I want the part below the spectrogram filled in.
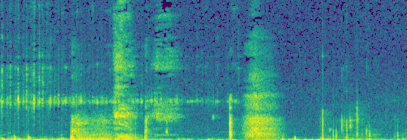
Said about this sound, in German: Jetzt wird die Hefe gelöst. So klingt das.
